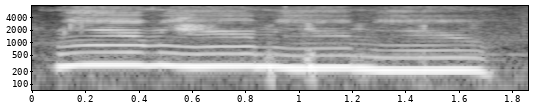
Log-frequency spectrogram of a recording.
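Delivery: high-pitched cat meows; nervous cat voice. Pretend. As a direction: meow like a little cat, way up high. Meowing after cat talk.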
